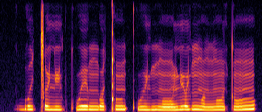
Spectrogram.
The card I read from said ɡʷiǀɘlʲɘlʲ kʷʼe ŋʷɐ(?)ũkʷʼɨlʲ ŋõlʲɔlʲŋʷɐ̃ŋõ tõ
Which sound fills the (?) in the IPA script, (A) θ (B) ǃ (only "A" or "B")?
B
